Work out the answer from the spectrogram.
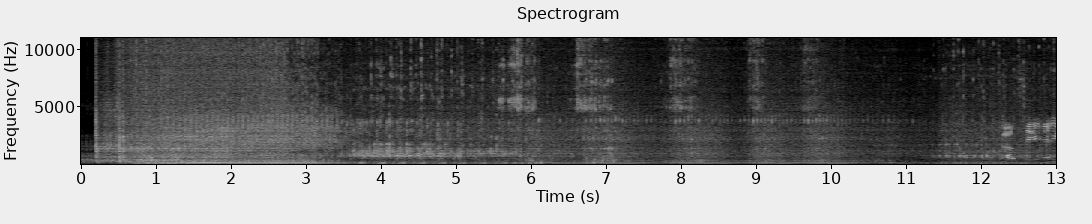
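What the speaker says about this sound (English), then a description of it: "Next step will be to start the engine." A 1962 Austin-Healey Sprite's engine cranks and catches, then settles into a steady idle with rhythmic pulsing, close by, while someone talks over the running motor.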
